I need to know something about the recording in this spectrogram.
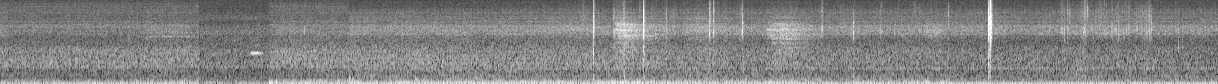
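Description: Steady low rumble of a car engine idling, heard from inside the cabin, growing stronger about three seconds in. Soft rustling of disposable gloves being handled, and a single sharp click near the end.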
